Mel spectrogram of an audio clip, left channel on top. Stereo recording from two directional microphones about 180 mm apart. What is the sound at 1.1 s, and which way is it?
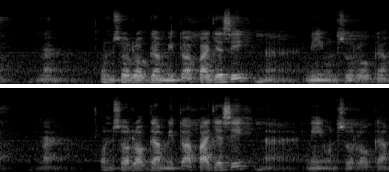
Speech, 20° right (ahead or behind).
